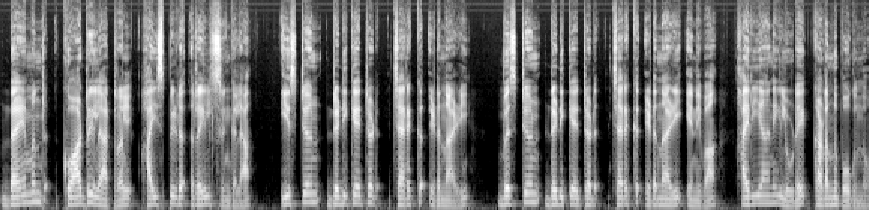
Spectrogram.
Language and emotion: Malayalam, neutral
